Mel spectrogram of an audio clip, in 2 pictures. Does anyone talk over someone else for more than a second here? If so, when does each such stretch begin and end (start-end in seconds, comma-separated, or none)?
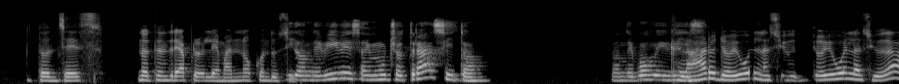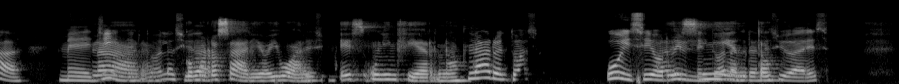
9.9-11.1, 15.6-16.8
